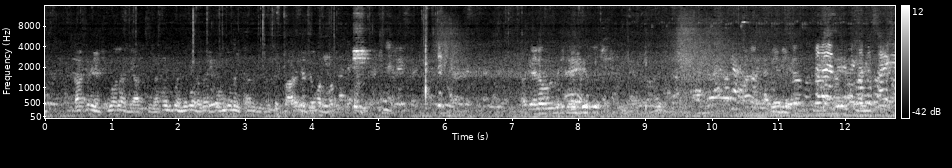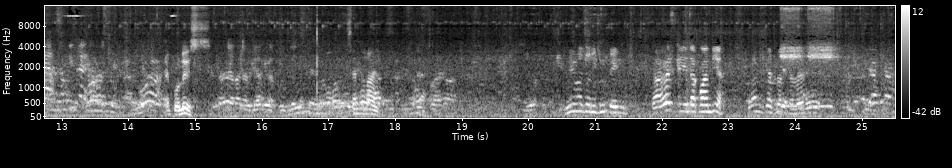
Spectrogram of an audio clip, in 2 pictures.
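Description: Men talk nearby on a busy street.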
